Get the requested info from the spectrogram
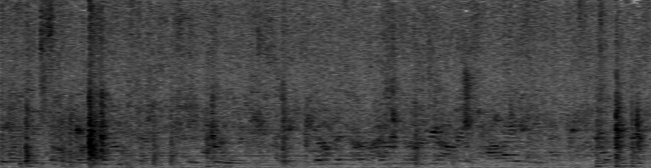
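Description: Light clicks and knocks of small objects being handled, the clearest about a second in, over faint voices in the background.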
